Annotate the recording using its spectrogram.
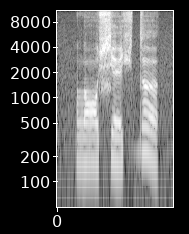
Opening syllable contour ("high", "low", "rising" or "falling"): low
